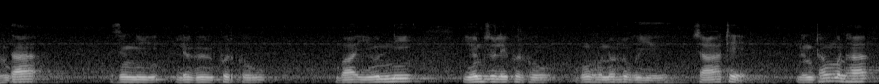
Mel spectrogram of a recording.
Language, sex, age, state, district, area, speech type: Bodo, female, 45-60, Assam, Kokrajhar, rural, spontaneous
